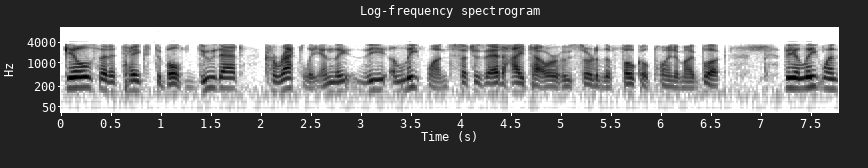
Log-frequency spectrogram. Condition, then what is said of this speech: No condition.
